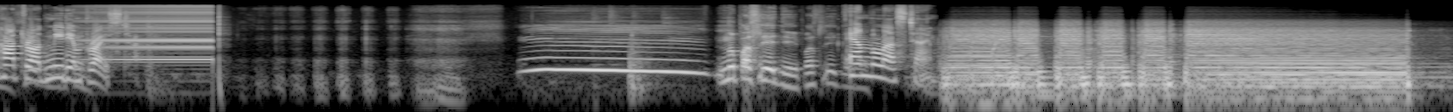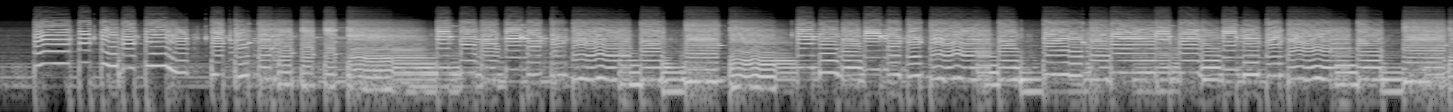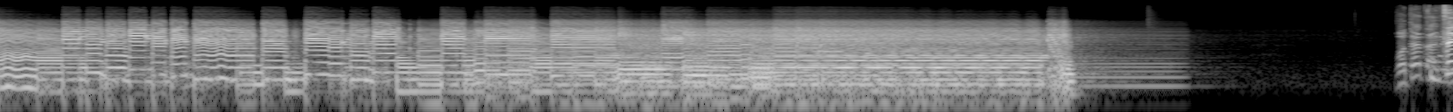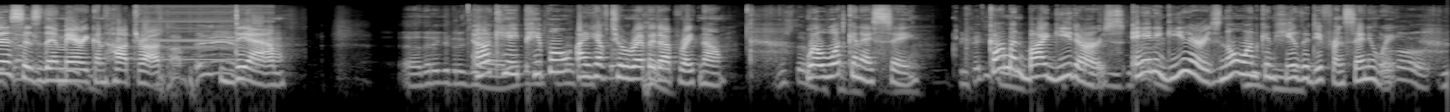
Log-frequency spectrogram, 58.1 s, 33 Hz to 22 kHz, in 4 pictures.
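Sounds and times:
overdriven electric guitar: 0:00.6 - 0:02.2, 0:09.4 - 0:41.0.

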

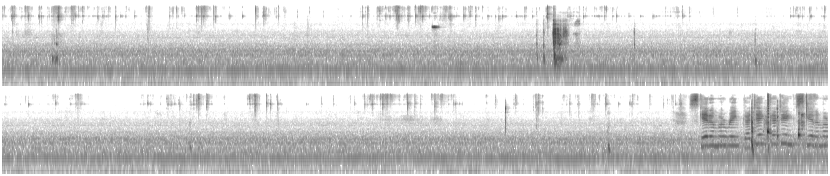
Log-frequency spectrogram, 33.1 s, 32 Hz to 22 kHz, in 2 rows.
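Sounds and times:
low hum: 0:00.0 - 0:33.0.

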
